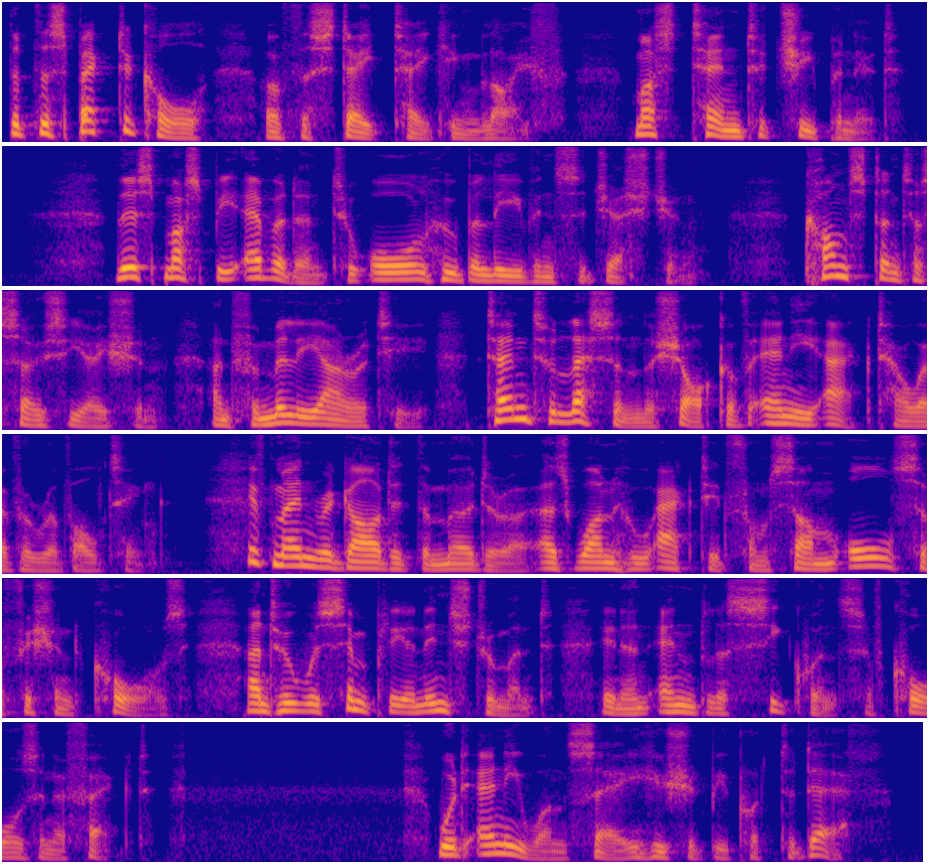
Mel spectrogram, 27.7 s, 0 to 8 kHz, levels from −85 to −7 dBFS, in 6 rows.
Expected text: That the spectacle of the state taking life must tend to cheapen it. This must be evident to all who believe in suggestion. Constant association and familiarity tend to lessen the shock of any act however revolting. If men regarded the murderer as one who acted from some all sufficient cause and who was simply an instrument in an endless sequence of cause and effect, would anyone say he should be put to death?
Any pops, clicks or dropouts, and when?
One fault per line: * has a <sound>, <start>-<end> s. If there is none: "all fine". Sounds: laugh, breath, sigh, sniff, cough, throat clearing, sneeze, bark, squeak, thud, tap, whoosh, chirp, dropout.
all fine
